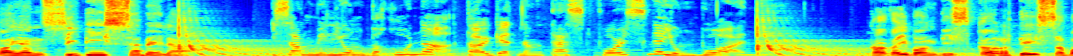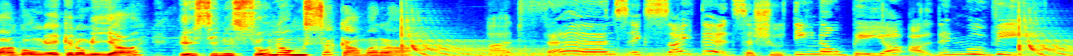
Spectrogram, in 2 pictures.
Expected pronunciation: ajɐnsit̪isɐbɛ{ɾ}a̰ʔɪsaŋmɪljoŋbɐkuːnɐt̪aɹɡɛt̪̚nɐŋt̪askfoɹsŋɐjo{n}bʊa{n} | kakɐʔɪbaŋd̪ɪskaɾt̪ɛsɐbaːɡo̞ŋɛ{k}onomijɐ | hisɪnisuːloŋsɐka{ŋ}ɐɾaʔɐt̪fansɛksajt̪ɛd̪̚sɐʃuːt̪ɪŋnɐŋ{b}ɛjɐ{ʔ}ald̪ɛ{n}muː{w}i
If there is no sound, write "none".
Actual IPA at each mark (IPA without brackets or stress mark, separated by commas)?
l, ŋ, n, k, m, b, ʔ, n, v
